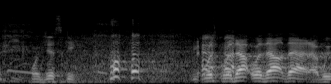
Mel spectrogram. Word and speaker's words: Wojcicki: when you came out we have a phonetic pronunciation written right here Wiis Wiis without without that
